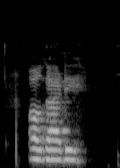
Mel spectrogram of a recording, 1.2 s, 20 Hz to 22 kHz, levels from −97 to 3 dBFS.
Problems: continuous background conversations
